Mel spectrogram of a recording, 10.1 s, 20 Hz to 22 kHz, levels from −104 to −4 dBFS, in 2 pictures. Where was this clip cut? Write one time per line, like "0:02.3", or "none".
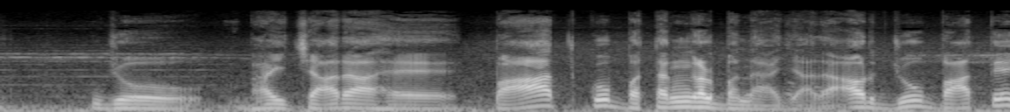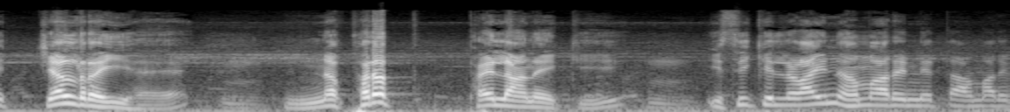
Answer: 0:02.3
